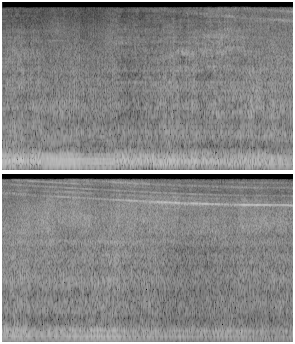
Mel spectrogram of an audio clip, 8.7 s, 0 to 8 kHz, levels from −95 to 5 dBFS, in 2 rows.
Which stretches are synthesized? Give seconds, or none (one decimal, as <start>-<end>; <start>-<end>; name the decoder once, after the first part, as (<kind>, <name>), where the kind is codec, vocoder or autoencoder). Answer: 0.0-0.6 (vocoder, HiFi-GAN); 1.7-4.0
